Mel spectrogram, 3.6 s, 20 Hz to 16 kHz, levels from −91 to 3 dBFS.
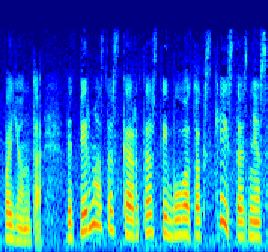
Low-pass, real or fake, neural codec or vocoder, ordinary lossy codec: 14.4 kHz; real; none; MP3, 48 kbps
